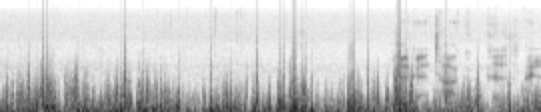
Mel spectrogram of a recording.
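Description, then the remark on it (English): Strong wind buffets the microphone in a loud, continuous low roar with rough gusty bursts, overwhelming throughout, easing slightly near the end. “See, it's getting real windy.”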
